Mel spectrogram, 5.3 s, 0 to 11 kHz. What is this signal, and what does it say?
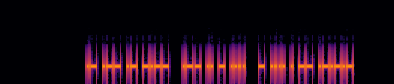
Morse code, heard as a keyed tone, about 44 wpm, 700 Hz. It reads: AWAY WITH THEM.
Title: Sentences from Top 600 Words 45wpm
